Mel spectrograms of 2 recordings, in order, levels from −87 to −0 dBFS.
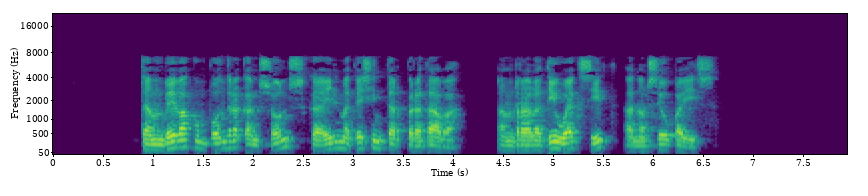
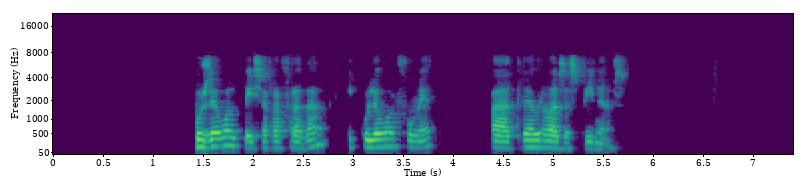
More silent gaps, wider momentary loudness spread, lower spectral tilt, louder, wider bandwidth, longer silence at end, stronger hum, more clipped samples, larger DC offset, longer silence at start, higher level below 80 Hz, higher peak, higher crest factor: second, 4.15-4.43 s vs 2.87-2.93 s, 3.95-4.36 s; second, 9 LU vs 15 LU; second, -3 dB/octave vs -4.5 dB/octave; first, -18 LUFS vs -26 LUFS; about the same, 7.6 kHz vs 7.8 kHz; second, 1.35 s vs 1.7 s; neither; neither; neither; second, 0.9 s vs 1.4 s; first, -60 dBFS vs -70 dBFS; first, -2 dBFS vs -8 dBFS; about the same, 18 dB vs 20 dB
